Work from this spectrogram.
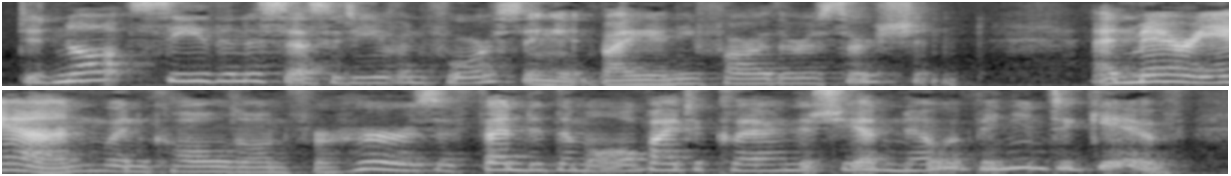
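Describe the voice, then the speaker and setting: Husky woman reading a classic novel. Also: mid-range voice, animated, quick pace, hardly any pauses. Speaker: audiobook reader. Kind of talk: scripted literary narration.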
